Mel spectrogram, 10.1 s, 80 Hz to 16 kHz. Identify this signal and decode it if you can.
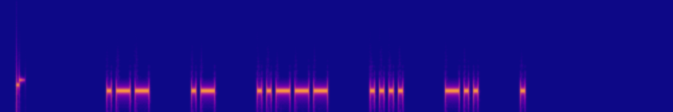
Morse code, heard as a keyed tone, about 17 wpm, spaced as for 10 wpm, 700 Hz. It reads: WA2HDE
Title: USA Call Signs - 6 Characters - 3x Character Spacing - 17wpm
